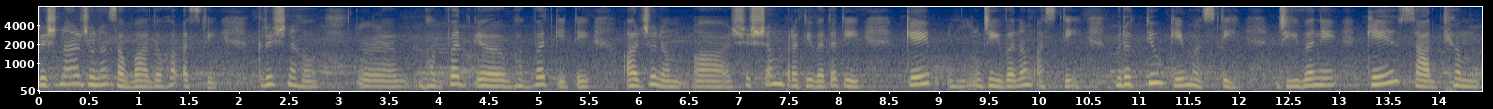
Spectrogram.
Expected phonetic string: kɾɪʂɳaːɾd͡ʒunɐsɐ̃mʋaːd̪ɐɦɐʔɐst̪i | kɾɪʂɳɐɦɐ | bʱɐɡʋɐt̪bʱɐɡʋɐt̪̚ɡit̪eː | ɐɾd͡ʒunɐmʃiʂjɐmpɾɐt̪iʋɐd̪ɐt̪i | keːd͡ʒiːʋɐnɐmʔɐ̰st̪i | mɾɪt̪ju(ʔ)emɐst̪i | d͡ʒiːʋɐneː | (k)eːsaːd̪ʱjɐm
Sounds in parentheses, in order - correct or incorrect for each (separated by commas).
incorrect, correct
